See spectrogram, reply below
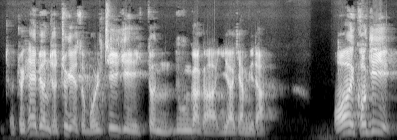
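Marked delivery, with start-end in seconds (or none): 4.2-4.9 high-pitched call across the water. Retold or imitated. Someone on shore hails the fishermen, calling out. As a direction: imitate someone hailing a far-off boat. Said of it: "누군가 소리치는 거예요".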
